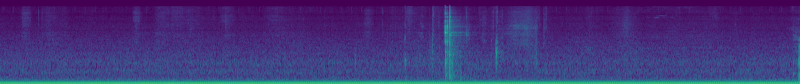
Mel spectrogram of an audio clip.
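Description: A wooden ruler and a pen handled on paper: faint scratching and rubbing, with one sharp tap about halfway through and a lighter one just after, over a steady low hum.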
